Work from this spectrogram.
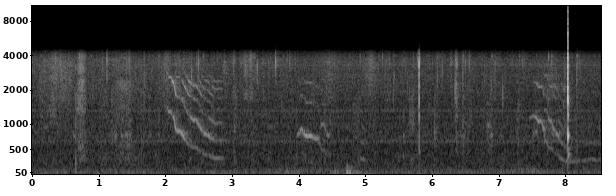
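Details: Puppies close to three weeks old, eyes just opened and walking unsteadily, with their mother Candy; several sliding, downward whimpers come at intervals, with soft shuffling and one sharp click near the end.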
